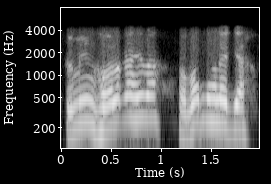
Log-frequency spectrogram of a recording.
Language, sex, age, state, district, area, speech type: Assamese, male, 18-30, Assam, Sivasagar, rural, conversation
